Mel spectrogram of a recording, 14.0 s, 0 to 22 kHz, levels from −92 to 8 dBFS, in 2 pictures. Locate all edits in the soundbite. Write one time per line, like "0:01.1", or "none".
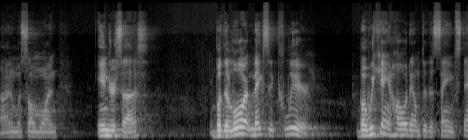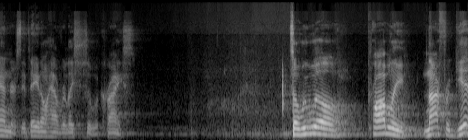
0:05.3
